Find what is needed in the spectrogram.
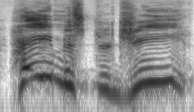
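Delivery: put-on high, bright-eyed kid calling hello; cheerful kid greeting. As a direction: greet the teacher like the happiest kid alive. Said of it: "he's like".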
